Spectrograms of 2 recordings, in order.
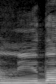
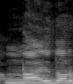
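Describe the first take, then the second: First: The first vowel sounds like 'ee'. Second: The first vowel sounds like 'eye'.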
